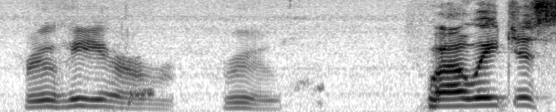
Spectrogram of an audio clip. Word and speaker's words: Ruhe: say your last name rui rui or Rue well we just say Rue although the German pronunciation is Rua but we just say Rue in English Okay so ruer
